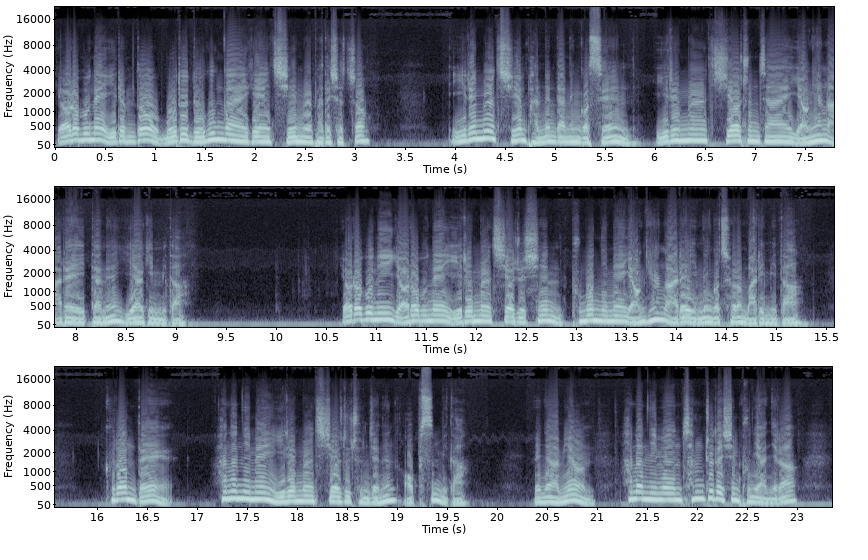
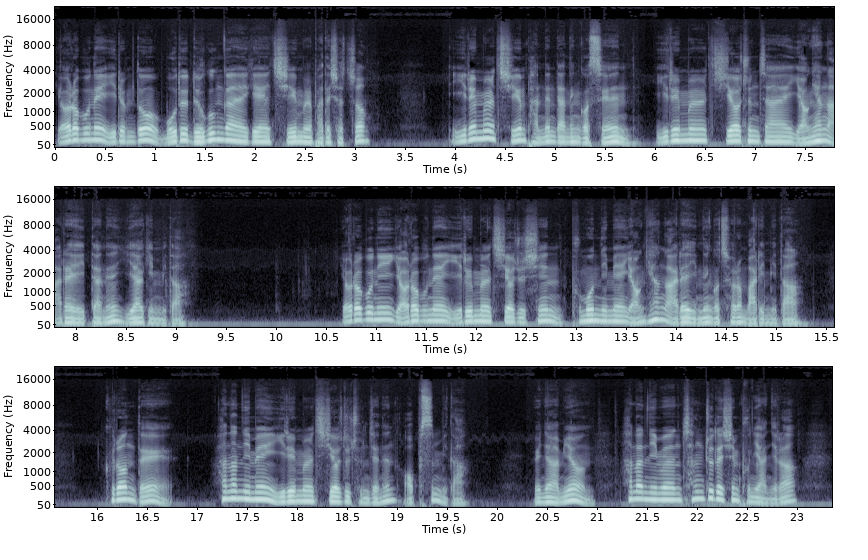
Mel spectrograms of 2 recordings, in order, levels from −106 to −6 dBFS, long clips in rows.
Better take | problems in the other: second | distortion; heavy; 7 dB below the speech

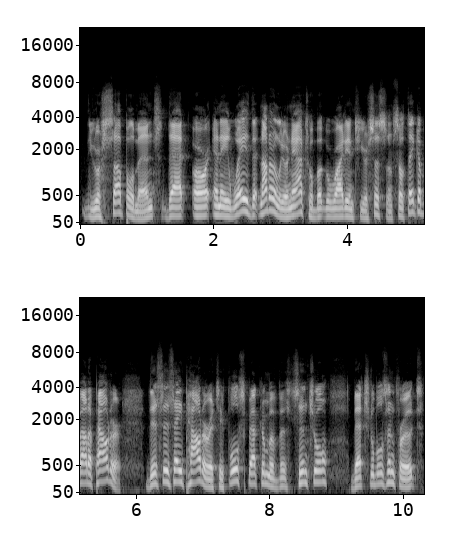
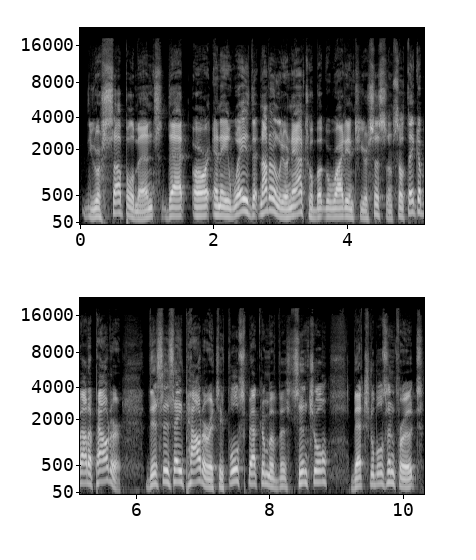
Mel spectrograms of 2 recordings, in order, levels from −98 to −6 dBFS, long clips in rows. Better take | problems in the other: second | muffled; slightly; fading above 4 kHz

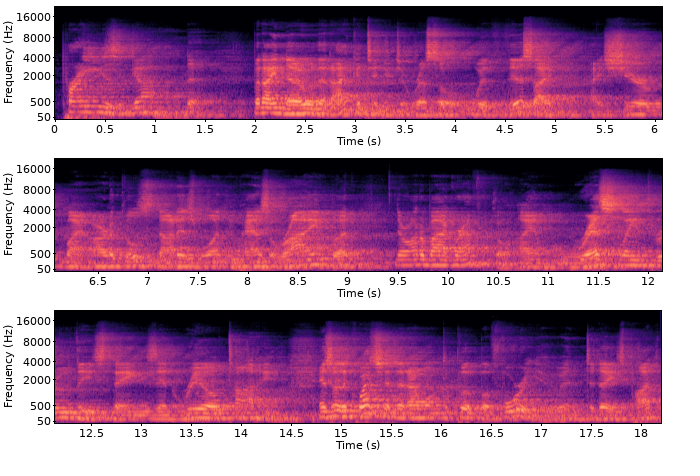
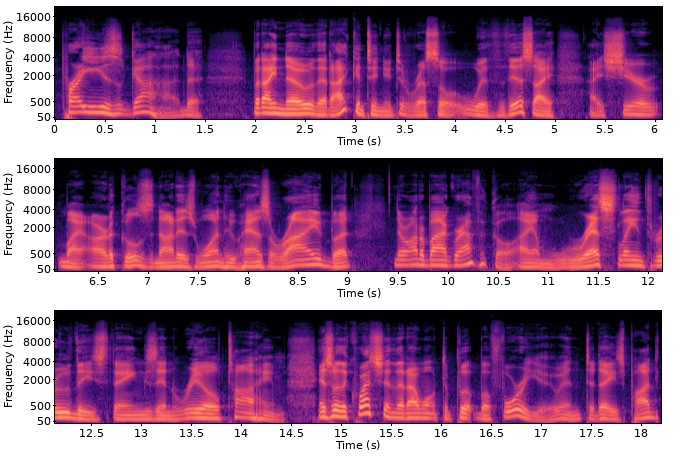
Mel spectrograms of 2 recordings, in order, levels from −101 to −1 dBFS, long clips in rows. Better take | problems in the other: second | room echo; noticeable; dies away in 1.5 s // off-mic speech; somewhat distant

